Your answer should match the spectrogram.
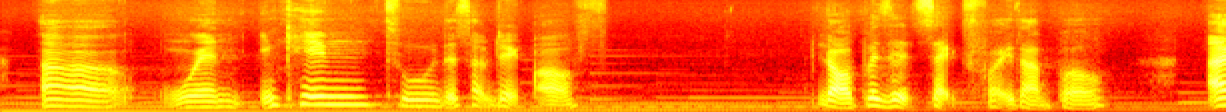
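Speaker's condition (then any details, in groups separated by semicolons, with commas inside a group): Cerebral palsy; swallowing very hard in past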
